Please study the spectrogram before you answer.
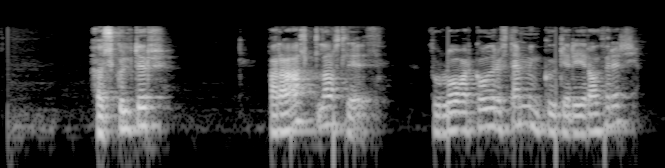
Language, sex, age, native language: Icelandic, male, 20-29, Icelandic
